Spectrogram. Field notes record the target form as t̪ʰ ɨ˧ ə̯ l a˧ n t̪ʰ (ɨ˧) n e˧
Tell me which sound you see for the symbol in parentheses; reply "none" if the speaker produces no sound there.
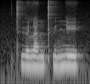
ɨ˧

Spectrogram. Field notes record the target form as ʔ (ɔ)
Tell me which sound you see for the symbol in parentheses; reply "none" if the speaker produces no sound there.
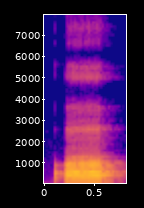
ɔ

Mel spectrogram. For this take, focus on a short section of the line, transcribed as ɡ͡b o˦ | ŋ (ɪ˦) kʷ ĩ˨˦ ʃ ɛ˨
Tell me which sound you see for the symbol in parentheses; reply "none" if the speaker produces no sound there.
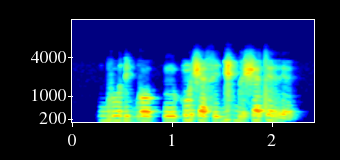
ɪ˨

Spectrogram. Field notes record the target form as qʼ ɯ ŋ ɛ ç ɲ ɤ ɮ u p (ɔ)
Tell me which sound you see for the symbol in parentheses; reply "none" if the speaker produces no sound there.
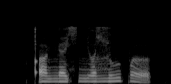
ɤ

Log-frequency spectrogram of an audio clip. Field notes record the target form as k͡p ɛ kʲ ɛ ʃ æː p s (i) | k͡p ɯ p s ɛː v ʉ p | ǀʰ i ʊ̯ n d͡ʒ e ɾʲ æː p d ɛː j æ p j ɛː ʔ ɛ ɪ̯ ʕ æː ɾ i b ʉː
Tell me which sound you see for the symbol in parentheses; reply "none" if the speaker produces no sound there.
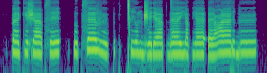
e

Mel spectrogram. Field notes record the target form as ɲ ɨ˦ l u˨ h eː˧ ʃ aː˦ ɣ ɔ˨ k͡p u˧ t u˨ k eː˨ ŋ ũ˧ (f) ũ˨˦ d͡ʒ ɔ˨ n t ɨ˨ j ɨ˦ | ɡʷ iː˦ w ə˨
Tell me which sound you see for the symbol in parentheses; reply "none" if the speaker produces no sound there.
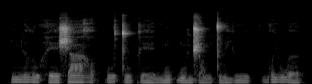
ɓ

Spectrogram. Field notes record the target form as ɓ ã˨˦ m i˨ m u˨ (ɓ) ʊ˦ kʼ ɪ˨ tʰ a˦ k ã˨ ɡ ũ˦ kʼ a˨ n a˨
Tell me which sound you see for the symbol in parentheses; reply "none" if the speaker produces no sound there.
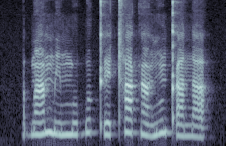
ɓ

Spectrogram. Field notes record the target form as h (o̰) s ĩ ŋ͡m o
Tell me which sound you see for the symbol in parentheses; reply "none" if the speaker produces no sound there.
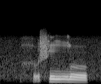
o̰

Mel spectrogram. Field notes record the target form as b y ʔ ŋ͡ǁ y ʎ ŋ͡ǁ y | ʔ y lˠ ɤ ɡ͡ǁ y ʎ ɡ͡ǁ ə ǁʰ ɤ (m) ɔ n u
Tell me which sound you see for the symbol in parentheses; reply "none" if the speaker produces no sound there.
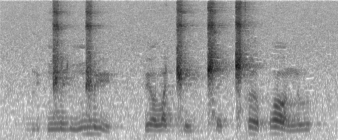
b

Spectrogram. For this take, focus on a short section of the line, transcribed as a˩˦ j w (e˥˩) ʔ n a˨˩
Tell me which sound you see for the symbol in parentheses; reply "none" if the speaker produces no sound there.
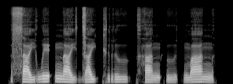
e˥˩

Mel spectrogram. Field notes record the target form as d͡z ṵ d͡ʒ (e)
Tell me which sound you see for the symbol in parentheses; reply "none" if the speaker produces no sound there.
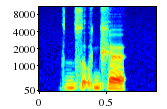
ø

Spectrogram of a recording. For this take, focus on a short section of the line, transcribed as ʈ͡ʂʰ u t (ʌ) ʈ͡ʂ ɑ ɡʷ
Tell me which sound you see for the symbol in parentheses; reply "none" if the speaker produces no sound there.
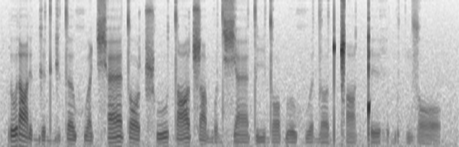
ɑ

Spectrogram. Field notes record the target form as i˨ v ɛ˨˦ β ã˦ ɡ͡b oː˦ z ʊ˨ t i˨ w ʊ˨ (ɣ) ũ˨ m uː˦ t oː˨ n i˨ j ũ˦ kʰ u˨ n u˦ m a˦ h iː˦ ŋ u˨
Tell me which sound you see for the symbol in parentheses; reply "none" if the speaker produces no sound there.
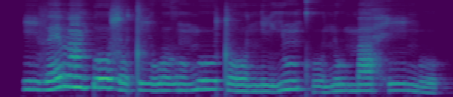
ɣ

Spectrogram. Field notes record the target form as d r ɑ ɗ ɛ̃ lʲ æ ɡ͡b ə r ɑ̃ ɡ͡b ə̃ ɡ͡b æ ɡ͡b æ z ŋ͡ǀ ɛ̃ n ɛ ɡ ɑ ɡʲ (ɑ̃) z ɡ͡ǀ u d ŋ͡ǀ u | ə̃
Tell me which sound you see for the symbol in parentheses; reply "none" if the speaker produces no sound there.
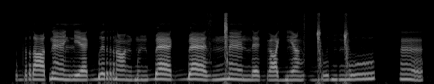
ɑ̃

